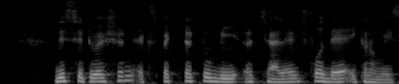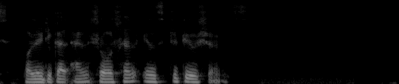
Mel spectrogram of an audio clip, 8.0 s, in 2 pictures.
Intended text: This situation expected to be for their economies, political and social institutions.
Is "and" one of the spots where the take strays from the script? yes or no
no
